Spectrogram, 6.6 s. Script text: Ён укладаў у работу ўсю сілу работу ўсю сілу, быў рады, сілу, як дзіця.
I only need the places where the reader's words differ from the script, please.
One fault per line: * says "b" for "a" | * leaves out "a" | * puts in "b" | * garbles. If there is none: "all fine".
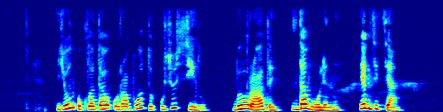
* leaves out "работу ўсю сілу"
* says "здаволены" for "сілу"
